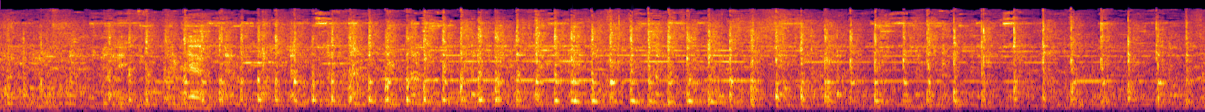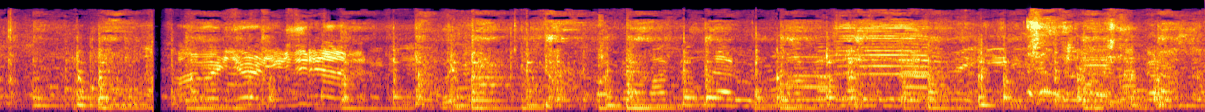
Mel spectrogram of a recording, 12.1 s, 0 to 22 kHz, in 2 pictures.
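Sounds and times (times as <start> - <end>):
fast steady drumming: 0.0 - 12.0.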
